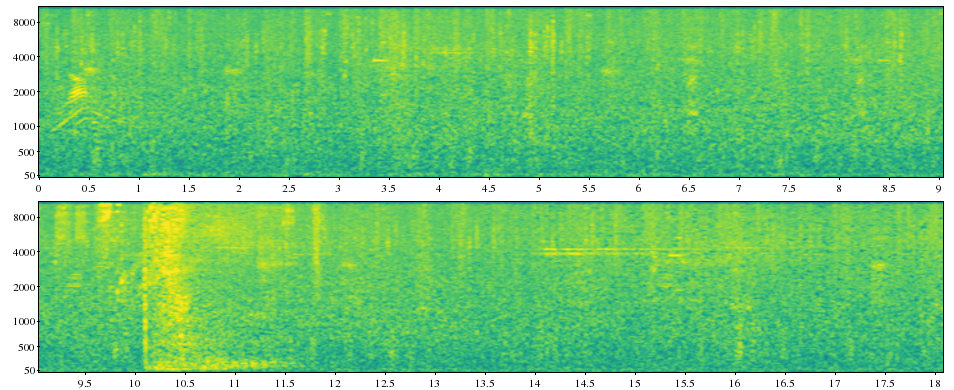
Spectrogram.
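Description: Footsteps tread softly over grass.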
